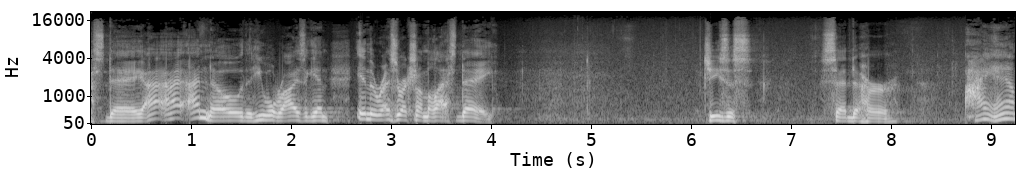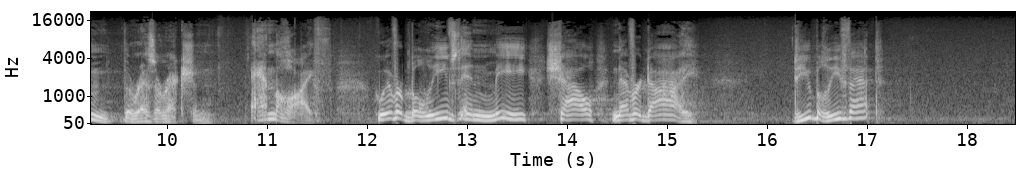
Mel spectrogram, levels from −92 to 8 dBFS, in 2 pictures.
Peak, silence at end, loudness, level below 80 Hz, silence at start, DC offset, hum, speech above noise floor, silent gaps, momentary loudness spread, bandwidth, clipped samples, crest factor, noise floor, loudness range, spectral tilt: 0 dBFS; 1.3 s; -12 LUFS; -46 dBFS; 0 s; under 0.1%; none; 27 dB; none; 18 LU; 18 kHz; under 0.1%; 14 dB; -39 dBFS; 5 LU; -5 dB/octave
